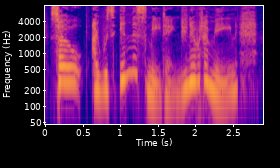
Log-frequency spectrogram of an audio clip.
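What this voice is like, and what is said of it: Put-on British accent. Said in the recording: “the Brits do this thing ... Will you use your accent and do it? You're so good with accents.”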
